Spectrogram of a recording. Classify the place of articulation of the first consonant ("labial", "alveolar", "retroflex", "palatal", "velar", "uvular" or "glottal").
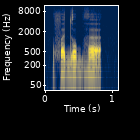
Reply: labial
